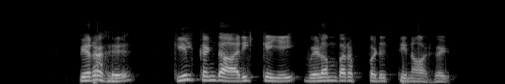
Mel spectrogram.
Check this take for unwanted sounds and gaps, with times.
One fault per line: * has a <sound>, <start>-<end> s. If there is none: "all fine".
all fine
